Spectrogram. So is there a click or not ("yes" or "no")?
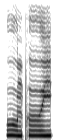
no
